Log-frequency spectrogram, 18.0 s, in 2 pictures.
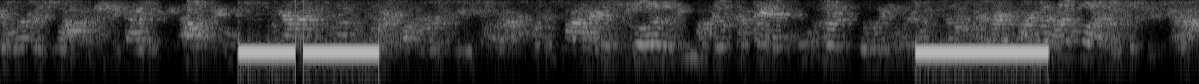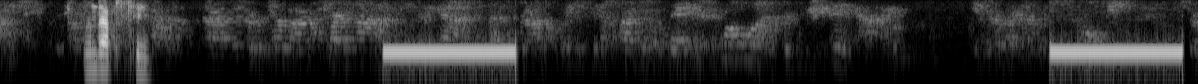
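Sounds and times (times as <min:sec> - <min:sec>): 
telephone ringback tones on an unanswered phone call: 0:01.8 - 0:02.9, 0:06.9 - 0:07.9, 0:11.9 - 0:12.9, 0:16.9 - 0:17.9
speech: 0:09.6 - 0:10.2.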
